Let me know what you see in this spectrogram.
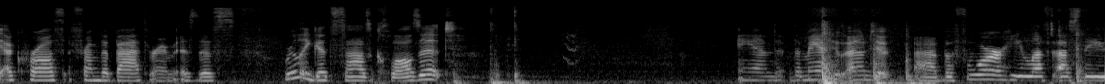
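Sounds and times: door squeak: 0:05.6 - 0:05.9.

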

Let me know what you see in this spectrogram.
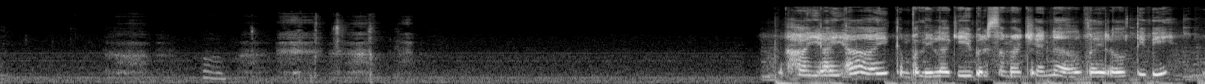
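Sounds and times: woman whimpering: 0:02.0 - 0:03.0.

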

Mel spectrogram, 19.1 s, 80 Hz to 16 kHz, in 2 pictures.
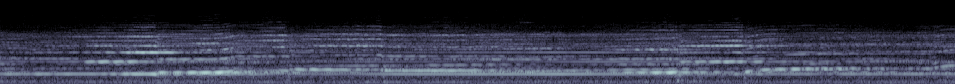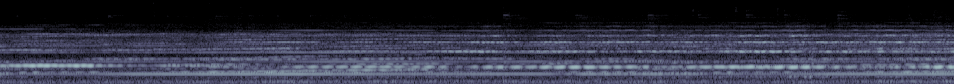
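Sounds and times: held drone note: 0:00.0 - 0:19.0.

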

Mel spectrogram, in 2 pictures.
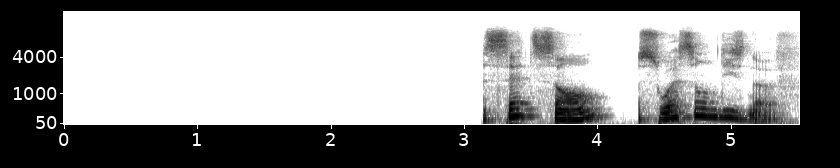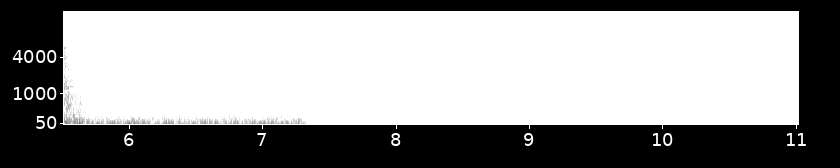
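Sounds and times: person reading a number aloud: 0:03.2 - 0:05.6.

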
